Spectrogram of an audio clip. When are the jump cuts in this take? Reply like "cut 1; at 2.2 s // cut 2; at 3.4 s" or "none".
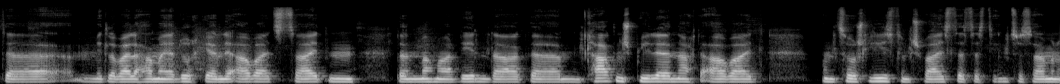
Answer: cut 1; at 4.0 s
